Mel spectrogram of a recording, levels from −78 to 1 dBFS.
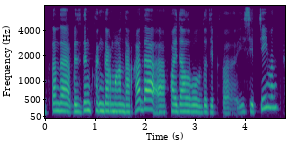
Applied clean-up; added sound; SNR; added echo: neural mask model DeepFilterNet 3.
